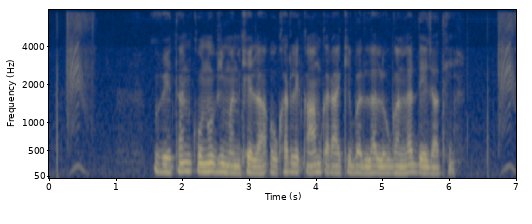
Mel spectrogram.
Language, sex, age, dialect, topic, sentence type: Chhattisgarhi, male, 18-24, Western/Budati/Khatahi, banking, statement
